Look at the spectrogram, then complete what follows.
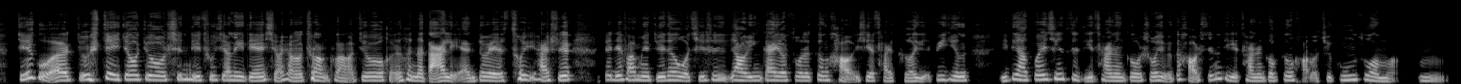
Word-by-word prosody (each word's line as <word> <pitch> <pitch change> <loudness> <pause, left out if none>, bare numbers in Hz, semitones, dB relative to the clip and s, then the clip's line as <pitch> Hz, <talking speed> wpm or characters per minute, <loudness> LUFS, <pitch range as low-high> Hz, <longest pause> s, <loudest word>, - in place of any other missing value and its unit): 结 260 +8 +3
果 295 -11 +4
就 215 +3 -1
是 215 0 +3
这 245 -5 +3
一 - - 0
周 220 0 +2
就 200 -2 +1
身 225 +1 -1
体 190 - +2
出 205 +2 -4
现 205 -1 -2
了 195 - +1
一 180 - +2
点 175 +1 +2
小 215 -2 -3
小 200 - 0
的 160 0 +1
状 175 0 +1
况， 145 -1 -2
就 180 -1 +1
狠 175 - -4
狠 200 -4 +1
地 170 - +3
打 170 - +6
脸。 150 -3 0
对， 175 -3 +3
所 220 +8 0
以 220 - -1
还 185 -7 +1
是 200 +1 +3 0.3
在 210 - -3
这 205 +1 +2
方 195 -1 +1
面 190 -1 +1
觉 175 -2 +3
得 195 0 +1
我 170 -2 +2
其 180 +2 -3
实 205 +1 -2
要 190 -2 +2
应 180 - 0
该 195 - +1
要 185 -1 +2
做 185 -1 -4
的 175 - 0
更 195 0 -3
好 - - +1
一 - - -4
些 180 -2 -1
才 160 - -5
可 155 -2 -5
以， - - -2
毕 210 0 -3
竟 185 -3 +2 0.3
一 165 - -2
定 230 - -2
要 200 -2 +3
关 220 +3 0
心 245 0 +1
自 225 -4 -4
己， 160 - -2
才 175 - -2
能 170 -1 +1
够 170 -1 -1
说 180 -1 -2
有 175 - 0
一 - - -4
个 220 - -4
好 225 - 0
身 205 +7 -3
体， 175 -11 -1
才 - - -3
能 160 0 0
够 170 +1 -2
更 190 0 -2
好 - - -5
的 - - -7
去 165 - -5
工 205 +5 -2
作 195 -7 -1
嘛， 145 -1 -2 0.2
嗯。 80 -1 -6
190 Hz, 340 characters per minute, -23 LUFS, 175-210 Hz, 0.3 s, 打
